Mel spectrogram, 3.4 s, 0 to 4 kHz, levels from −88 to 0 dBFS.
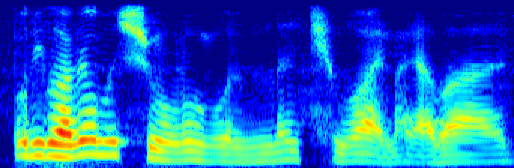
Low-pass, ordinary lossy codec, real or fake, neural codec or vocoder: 3.6 kHz; none; fake; codec, 16 kHz, about 1 kbps, DyCAST, with the encoder's durations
